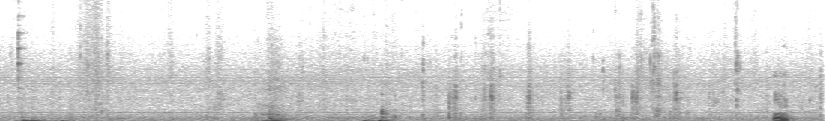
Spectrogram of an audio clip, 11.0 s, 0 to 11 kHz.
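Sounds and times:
person chewing crunchy food: 5.1s - 11.0s.

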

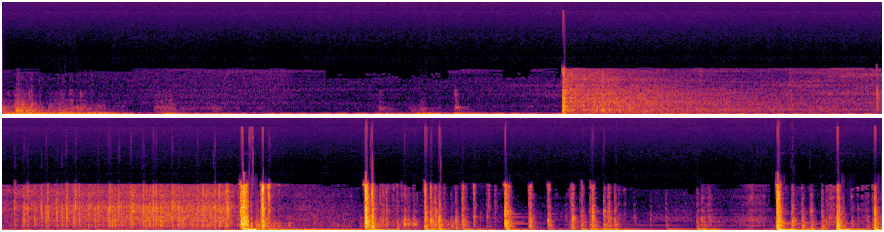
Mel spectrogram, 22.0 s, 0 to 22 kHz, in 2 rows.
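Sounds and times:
deep drawn-out firework bangs: 7.0s - 14.4s
firework hiss: 7.9s - 14.0s.

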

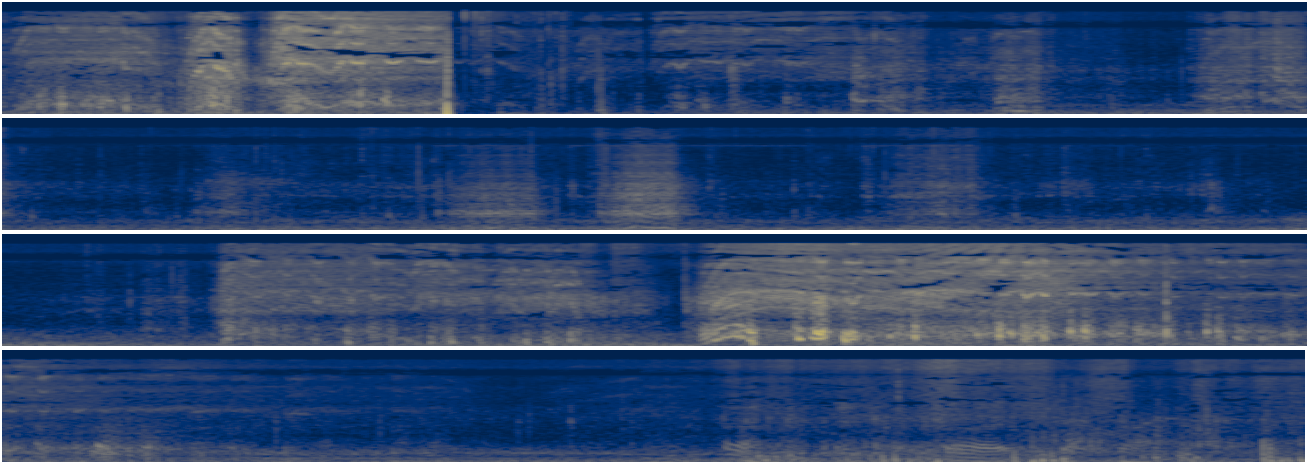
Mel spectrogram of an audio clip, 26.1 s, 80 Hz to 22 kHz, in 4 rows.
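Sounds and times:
electric motor whining: 0.0s - 4.7s, 14.1s - 21.9s
tires churning snow: 14.0s - 26.0s.

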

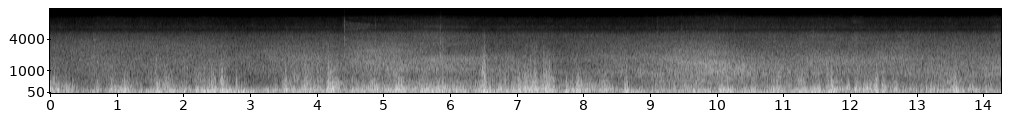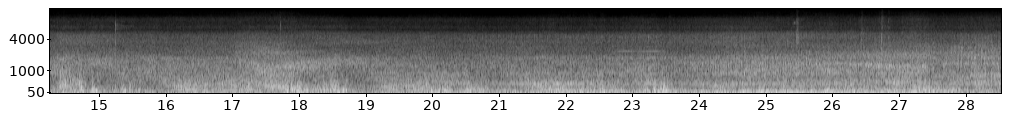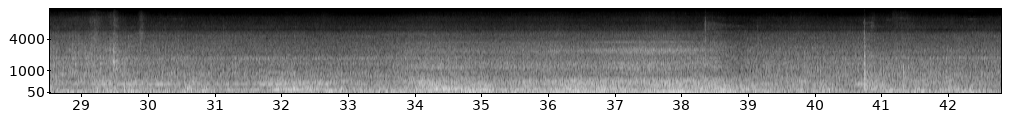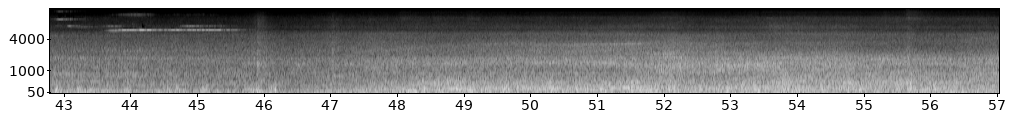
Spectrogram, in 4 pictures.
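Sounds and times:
passing cars and trucks: 0.0s - 57.0s
short high squeal: 43.0s - 45.8s.

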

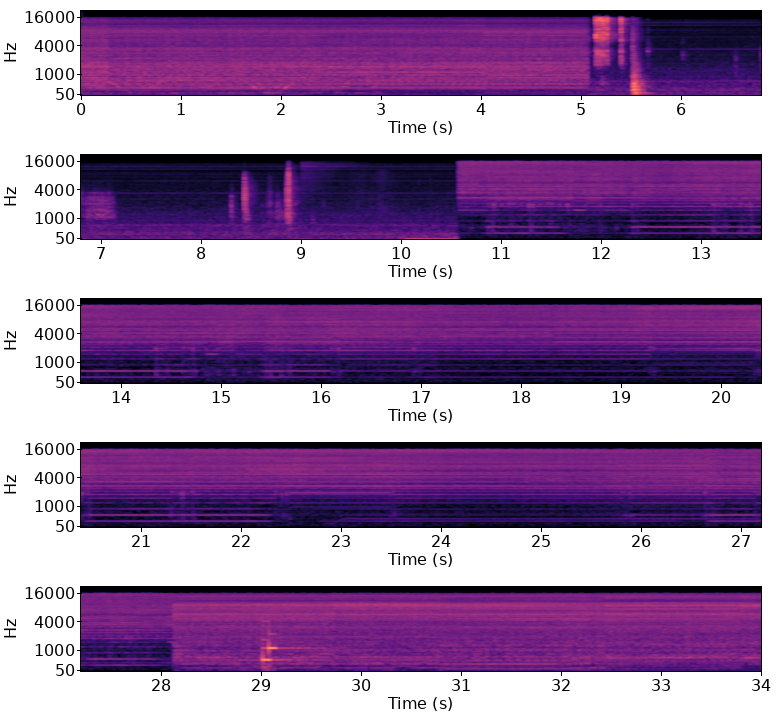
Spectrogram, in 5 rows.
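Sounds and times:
milling machine cutting metal: 0.0s - 5.1s.

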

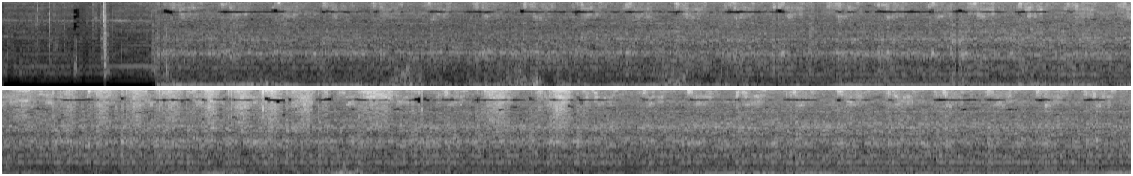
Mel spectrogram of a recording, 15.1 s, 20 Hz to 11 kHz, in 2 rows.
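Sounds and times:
low buzzing hum: 0.0s - 15.0s
spray bottle squirts: 7.6s - 11.4s.

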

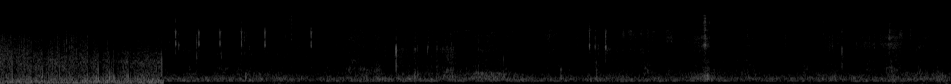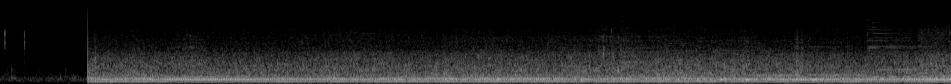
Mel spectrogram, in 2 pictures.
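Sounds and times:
small clicks: 1.6s - 3.3s, 5.8s - 6.4s
watercraft engine running: 10.4s - 19.0s.

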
